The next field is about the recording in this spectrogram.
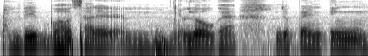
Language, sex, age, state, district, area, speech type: Hindi, male, 18-30, Uttar Pradesh, Ghazipur, urban, spontaneous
